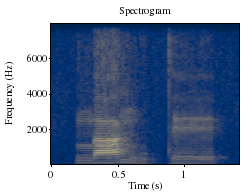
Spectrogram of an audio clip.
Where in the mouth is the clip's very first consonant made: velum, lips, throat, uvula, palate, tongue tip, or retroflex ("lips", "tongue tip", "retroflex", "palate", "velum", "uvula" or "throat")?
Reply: tongue tip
